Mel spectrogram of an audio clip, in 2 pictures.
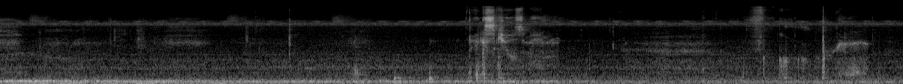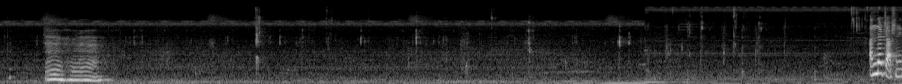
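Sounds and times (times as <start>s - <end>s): faint high whine: 0.0s - 18.0s
biting and chewing: 10.3s - 17.7s
wet mouth clicks: 11.2s - 13.5s, 15.2s - 17.7s.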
